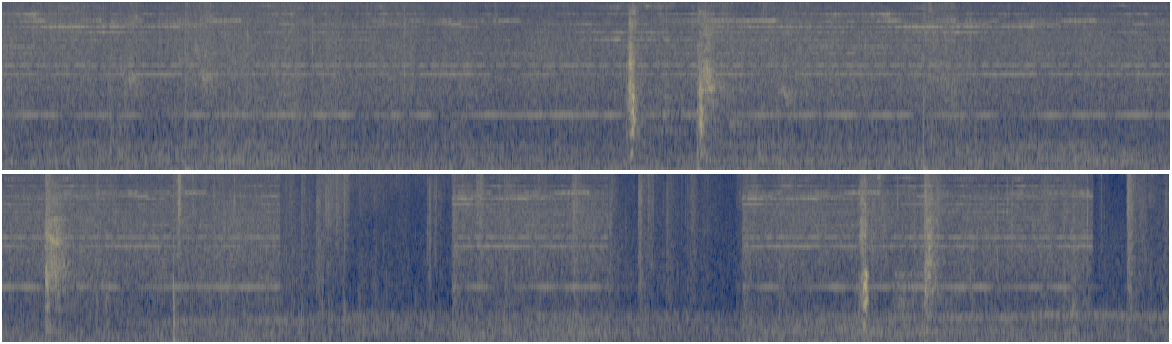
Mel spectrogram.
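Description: A magic shield hums steadily around a game character.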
